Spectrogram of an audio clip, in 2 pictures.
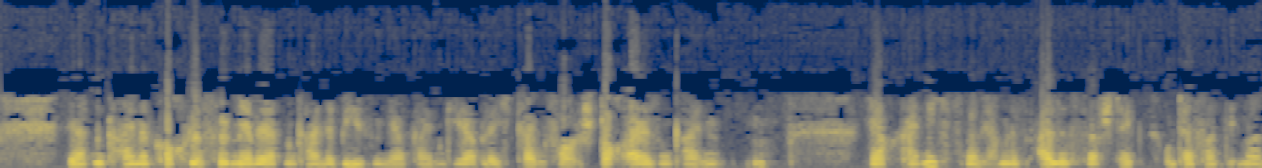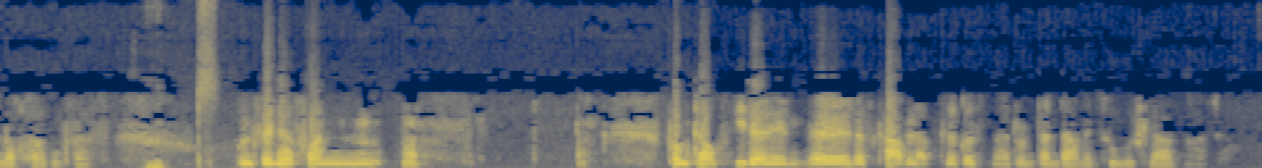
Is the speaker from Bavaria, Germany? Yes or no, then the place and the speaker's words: no; North Rhine-Westphalia, Germany; ich komme ursprünglich aus dem Märkischen Kreis und bin dann dort weggezogen und habe dann hier gewohnt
